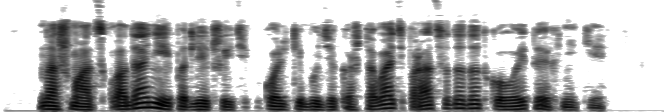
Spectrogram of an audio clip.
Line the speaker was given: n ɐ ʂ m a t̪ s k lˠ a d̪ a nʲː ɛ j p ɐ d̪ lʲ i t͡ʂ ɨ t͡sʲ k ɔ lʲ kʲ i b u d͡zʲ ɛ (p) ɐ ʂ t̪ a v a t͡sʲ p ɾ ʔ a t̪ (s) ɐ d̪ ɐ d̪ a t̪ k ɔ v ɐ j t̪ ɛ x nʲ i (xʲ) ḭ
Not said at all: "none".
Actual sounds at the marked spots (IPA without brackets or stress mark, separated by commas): k, s, kʲ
